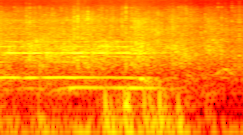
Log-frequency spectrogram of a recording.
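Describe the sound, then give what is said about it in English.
An audience at a worship service applauding a worship team singer after her performance, a dense, steady wash of clapping that holds at an even loudness throughout, with a faint sustained tone lingering underneath. “Come on, give her a good round of applause.”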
